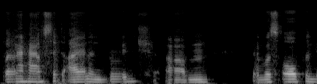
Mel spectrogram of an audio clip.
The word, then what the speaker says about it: Blennerhassett: And then if you're going east, there's the Blennerhassett, that's how it's pronounced, Blennerhassett Island Bridge that was opened in June of 2008.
